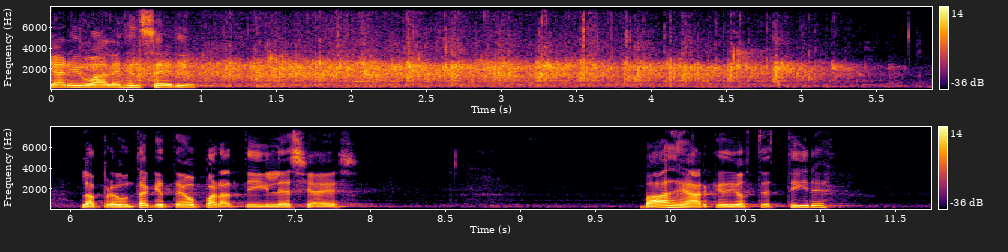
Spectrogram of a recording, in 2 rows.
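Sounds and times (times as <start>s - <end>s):
speech: 0.0s - 1.2s, 6.1s - 8.0s, 9.8s - 11.2s
audience applause: 0.0s - 5.7s.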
